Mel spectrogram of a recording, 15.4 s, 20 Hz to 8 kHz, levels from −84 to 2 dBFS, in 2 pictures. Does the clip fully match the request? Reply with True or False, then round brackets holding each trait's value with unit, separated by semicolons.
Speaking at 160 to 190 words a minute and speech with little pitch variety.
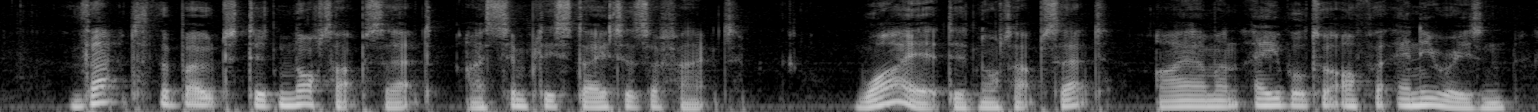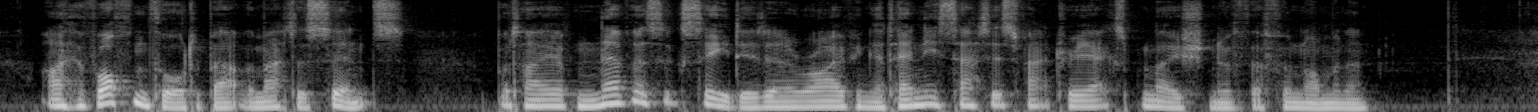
False (180 wpm; 5.3 semitones)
